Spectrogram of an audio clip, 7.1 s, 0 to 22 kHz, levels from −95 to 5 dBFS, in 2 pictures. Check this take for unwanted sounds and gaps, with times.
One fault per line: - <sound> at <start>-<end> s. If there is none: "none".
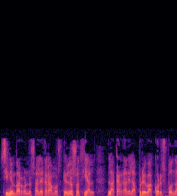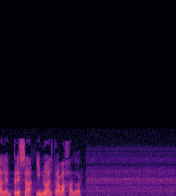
none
